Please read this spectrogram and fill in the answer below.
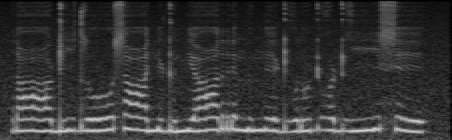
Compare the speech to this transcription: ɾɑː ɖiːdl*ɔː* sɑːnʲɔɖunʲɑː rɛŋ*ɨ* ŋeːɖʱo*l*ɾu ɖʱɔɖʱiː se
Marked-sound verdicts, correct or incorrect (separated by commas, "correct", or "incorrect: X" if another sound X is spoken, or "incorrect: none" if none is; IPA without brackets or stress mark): incorrect: oː, correct, incorrect: none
